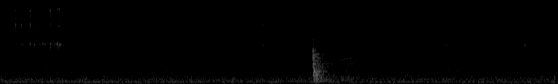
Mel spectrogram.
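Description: Scissors trimming felt: a few faint snipping clicks near the start, then a single louder click about three seconds in, over quiet room tone.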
